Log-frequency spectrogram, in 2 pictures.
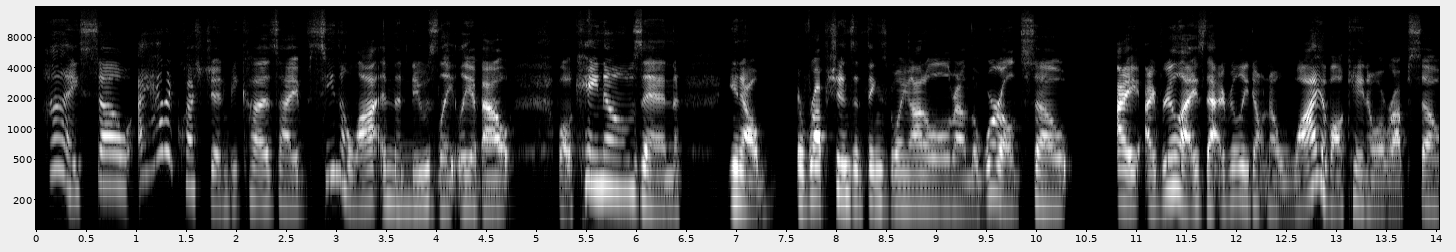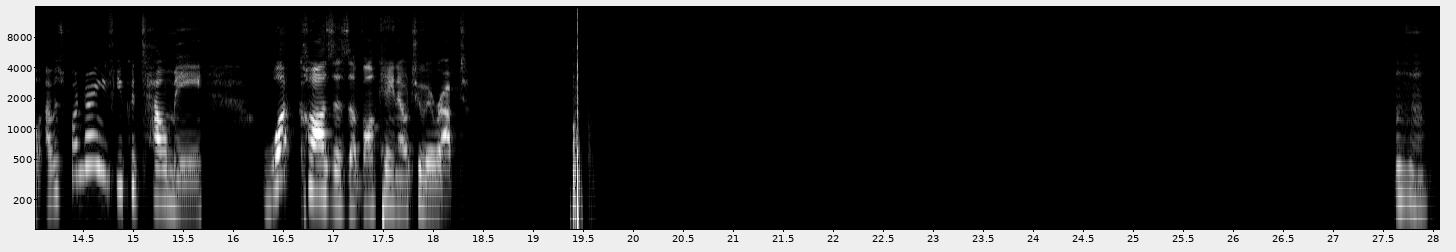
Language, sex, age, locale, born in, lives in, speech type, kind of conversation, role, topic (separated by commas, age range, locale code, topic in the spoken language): English, female, 35-39, en-US, United States, United States, read, expert-assistant, asker, What makes a volcano erupt?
